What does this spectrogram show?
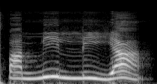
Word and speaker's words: familiar: Quando você faz familiar, olha o que você vai fazer. Familiar. Esse aqui vai no céu da sua boca, atrás do dente.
